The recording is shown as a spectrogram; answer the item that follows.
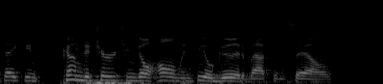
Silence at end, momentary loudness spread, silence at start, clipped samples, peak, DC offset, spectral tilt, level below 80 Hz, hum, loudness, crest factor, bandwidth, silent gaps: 0.5 s; 9 LU; 0 s; under 0.1%; -30 dBFS; under 0.1%; -6.5 dB/octave; -54 dBFS; none; -47 LUFS; 16 dB; 17 kHz; none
